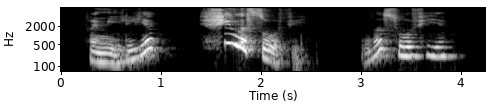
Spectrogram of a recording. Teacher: Философии. Немножко по-чеченски произносим, делаем ударение на первый слог и произносим по-чеченски фамилии.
